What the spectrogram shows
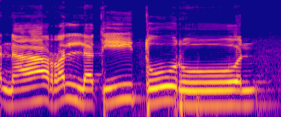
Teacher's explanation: افرأیتم النار، تا پیشتو، میم کو نون کے ساتھ ملایا، تم النار التی، را کو لام کے ساتھ ملایا، نار التی تورون.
